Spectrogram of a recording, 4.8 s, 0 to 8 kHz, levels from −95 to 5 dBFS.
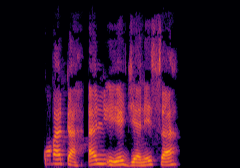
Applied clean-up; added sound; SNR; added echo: none; none; none; none.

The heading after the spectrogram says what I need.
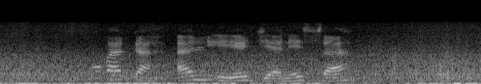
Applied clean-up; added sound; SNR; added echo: none; Waves, surf; -4 dB; none.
